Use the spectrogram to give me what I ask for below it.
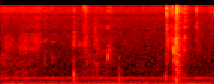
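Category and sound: food or drink, sipping water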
